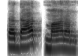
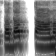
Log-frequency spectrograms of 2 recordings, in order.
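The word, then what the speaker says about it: তদাত্মানং: ভারত অভ্যুত্থান ধর্মসান সৃজামহ তদাত মানাম তদাত্তান নয় তদাত মানাম তর সাথে একটা ম তদাত্মান শ্রীজাম মিয়াহম শ্রীজাম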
